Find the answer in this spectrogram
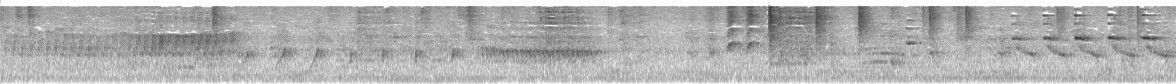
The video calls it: Malinois canary singing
